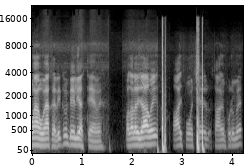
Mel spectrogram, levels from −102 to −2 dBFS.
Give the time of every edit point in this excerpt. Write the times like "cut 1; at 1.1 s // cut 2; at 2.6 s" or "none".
cut 1; at 2.6 s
